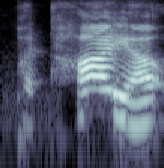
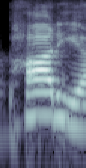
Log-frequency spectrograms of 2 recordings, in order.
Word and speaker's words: Pattaya: at The Rock Factory in Pattaya or Padia I guess is how you say it I'll be playing there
